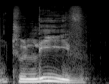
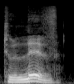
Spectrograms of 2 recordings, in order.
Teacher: Il faut bien prolonger le son to leave à ne pas confondre avec to live avec un I court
